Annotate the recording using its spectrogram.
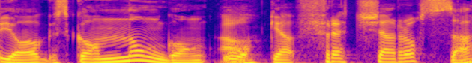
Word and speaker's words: Frecciarossa: Men jag tror att man uttalar Frecciarossa. – Frecciarossa, det känner inte jag till.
